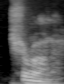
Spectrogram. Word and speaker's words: Toronto: of toronto i'm sorry is it toronto or toronto toronto it's just a silent t toronto toronto yeah there you go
